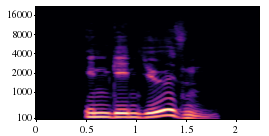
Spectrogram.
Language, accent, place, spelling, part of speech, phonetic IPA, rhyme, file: German, Germany, Berlin, ingeniösen, adjective, [ɪnɡeˈni̯øːzn̩], -øːzn̩, De-ingeniösen.ogg
- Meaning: inflection of ingeniös: 1. strong genitive masculine/neuter singular 2. weak/mixed genitive/dative all-gender singular 3. strong/weak/mixed accusative masculine singular 4. strong dative plural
